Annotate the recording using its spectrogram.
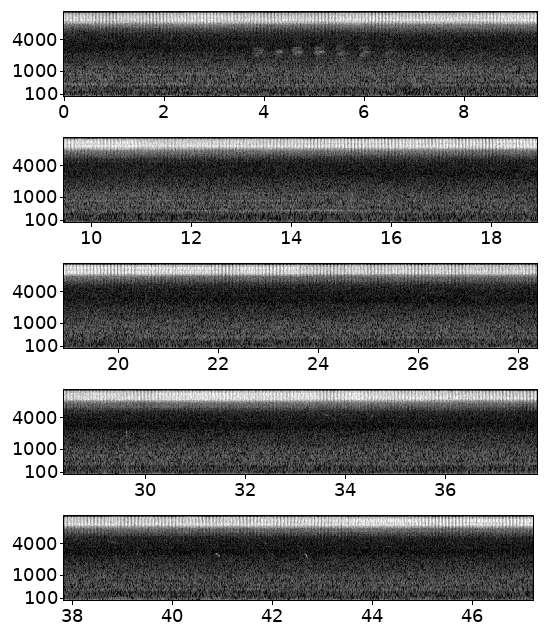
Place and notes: Sunny autumn evening on a mountain meadow in West Tatras. Sound of crickets, few bees from nearby small beehive, few birds, wind in coniferous forest, distant creek.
